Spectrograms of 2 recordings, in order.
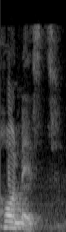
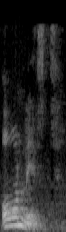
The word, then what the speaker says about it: honest: Then you have honest. The H here is silent. It's not honest. Okay, so it's honest.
